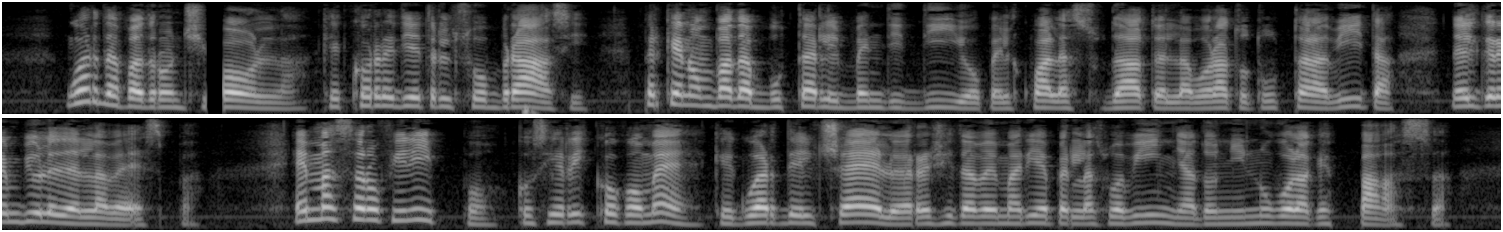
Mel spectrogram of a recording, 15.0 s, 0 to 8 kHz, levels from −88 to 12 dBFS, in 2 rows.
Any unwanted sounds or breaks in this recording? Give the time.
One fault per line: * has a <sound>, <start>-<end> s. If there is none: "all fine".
* has a dropout, 1.0-1.1 s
